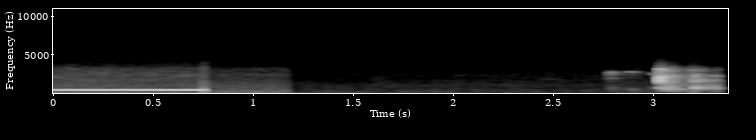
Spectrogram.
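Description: A cell phone on speaker plays a steady dial tone for under a second, cutting off abruptly; after a pause, faint voices or line noise come through near the end, in a school board meeting room.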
